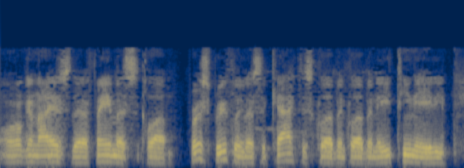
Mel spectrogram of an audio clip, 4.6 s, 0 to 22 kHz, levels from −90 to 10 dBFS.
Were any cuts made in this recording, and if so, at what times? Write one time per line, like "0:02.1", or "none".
0:01.4
0:01.8
0:02.4
0:03.4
